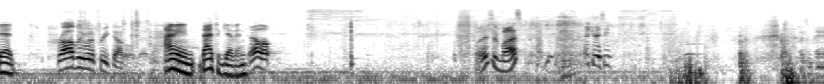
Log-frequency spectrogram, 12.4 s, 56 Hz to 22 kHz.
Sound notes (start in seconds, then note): 4.6 rattle can spraying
